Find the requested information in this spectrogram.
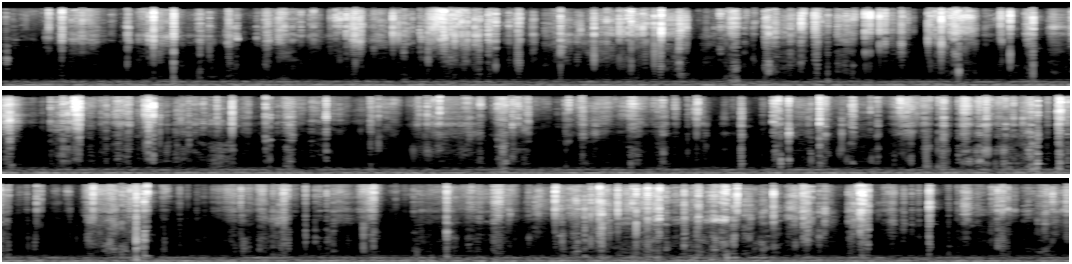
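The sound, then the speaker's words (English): Foil crinkles as a foil-wrapped Hershey's chocolate kiss is unwrapped, giving many quiet, irregular crackles and rustles over a faint steady low hum. “I have here a Hershey's kiss. Let me just unwrap it.”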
